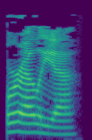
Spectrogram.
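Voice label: "aurelia", British English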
